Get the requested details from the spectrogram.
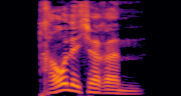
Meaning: strong dative masculine/neuter singular comparative degree of traulich
- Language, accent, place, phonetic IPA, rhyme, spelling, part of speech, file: German, Germany, Berlin, [ˈtʁaʊ̯lɪçəʁəm], -aʊ̯lɪçəʁəm, traulicherem, adjective, De-traulicherem.ogg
